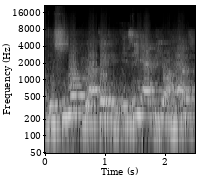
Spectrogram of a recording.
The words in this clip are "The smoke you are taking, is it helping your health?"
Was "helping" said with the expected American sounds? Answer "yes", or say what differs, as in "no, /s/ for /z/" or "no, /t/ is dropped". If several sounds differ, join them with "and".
no, /l/ is dropped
